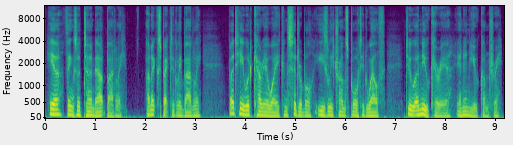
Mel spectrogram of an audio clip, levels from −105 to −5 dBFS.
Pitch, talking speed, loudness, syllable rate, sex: 110 Hz, 155 wpm, -19 LUFS, 5.9 syllables/s, male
